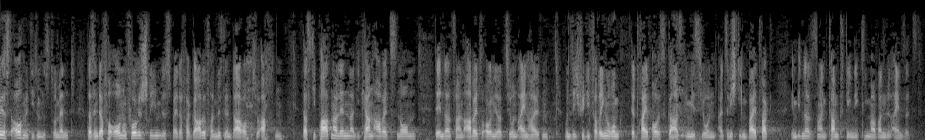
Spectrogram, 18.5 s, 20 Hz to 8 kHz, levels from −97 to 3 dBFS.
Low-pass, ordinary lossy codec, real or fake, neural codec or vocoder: 7.2 kHz; none; real; none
